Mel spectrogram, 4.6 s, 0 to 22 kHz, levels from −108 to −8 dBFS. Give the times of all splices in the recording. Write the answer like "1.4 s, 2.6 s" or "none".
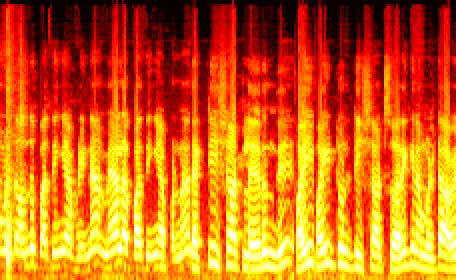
none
